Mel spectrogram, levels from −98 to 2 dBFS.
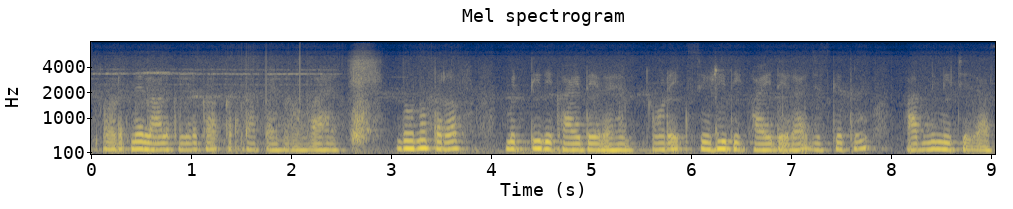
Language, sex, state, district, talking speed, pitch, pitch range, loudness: Hindi, female, Bihar, Muzaffarpur, 200 wpm, 180 Hz, 170-190 Hz, -17 LUFS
